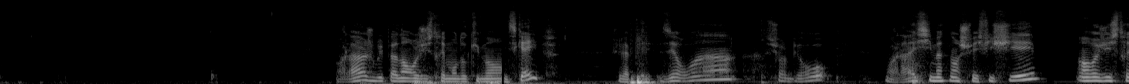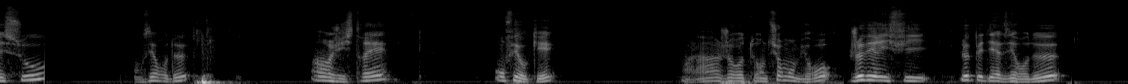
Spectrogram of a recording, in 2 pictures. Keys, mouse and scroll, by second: 0.6-3.3 drag, 4.2 ctrl+s, 6.3 KP_0, 6.4 KP_1, 7.6 click, 8.3 click, 9.6 click, 10.8 click, 12.4 click, 13.2 KP_0, 13.8 KP_2, 14.4 click, 14.8 click, 16.4 click, 18.6 alt+Tab, 19.5 alt+click, 20.6 click.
